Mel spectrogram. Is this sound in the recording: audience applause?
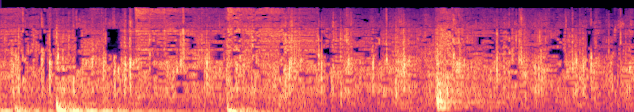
yes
